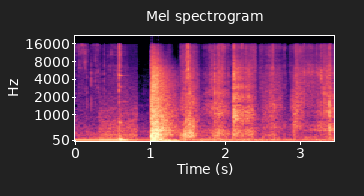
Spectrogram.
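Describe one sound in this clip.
A knife crunches through crusty bread.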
